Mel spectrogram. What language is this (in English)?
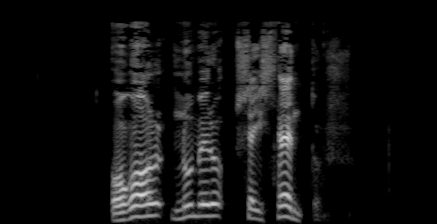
Galician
